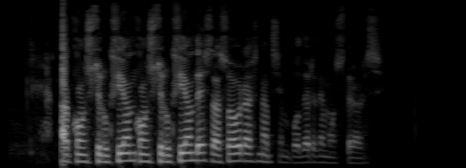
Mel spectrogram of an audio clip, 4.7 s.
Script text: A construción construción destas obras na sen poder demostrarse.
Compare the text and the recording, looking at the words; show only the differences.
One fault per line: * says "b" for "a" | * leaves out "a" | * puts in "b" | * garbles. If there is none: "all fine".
all fine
